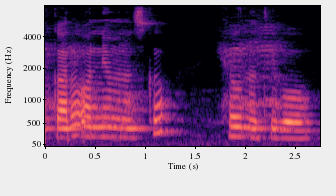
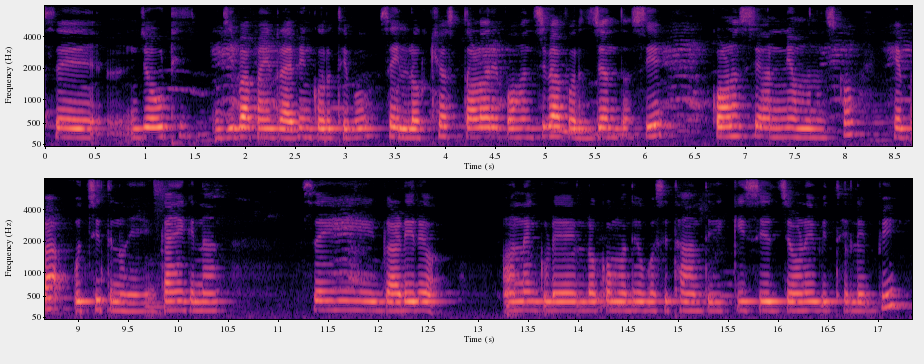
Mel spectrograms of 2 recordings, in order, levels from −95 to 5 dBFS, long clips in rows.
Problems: background sounds at intervals, background conversations at intervals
